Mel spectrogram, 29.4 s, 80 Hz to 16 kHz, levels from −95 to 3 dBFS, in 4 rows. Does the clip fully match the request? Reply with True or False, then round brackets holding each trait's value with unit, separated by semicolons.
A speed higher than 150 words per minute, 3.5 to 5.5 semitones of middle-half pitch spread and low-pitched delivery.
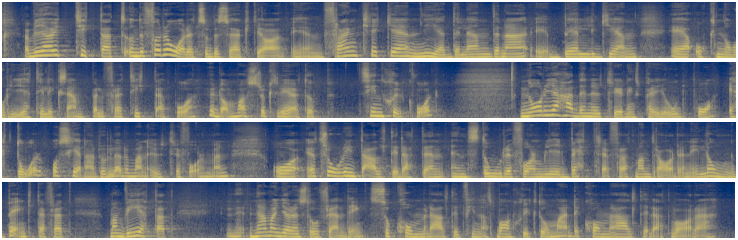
False (170 wpm; 3.9 semitones; 190 Hz)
